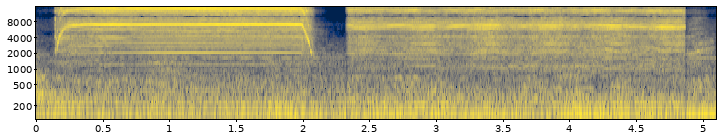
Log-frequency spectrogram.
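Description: A battery-powered electric hair removal machine, fully charged, hums steadily and close up for about two seconds, cuts out briefly, then starts again and keeps running in a continuous high-pitched whine.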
